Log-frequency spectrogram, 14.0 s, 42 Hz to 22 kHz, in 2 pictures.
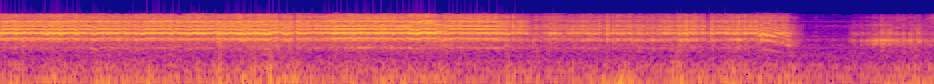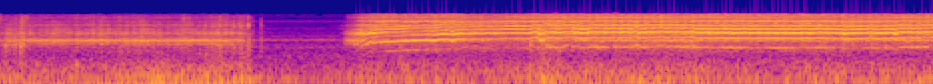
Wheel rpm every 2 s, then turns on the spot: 160, 160, 140, 40, 40, 150, 160.
6-8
